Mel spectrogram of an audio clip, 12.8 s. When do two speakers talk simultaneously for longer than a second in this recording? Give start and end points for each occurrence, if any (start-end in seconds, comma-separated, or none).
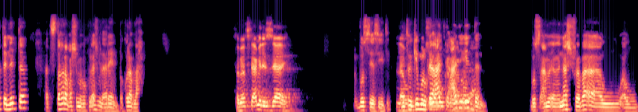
7.9-9.7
